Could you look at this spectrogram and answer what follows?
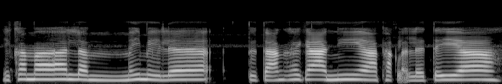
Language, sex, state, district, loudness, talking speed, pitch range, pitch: Wancho, female, Arunachal Pradesh, Longding, -16 LUFS, 130 wpm, 200-225 Hz, 215 Hz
